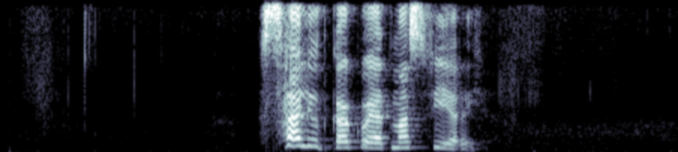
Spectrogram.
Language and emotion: Russian, positive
